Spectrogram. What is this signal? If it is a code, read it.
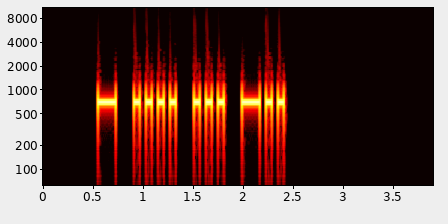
Morse code, heard as a keyed tone, about 21 wpm, 700 Hz. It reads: THSD
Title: Four Challenging Letter-Number Combinations 20wpm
